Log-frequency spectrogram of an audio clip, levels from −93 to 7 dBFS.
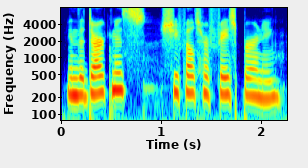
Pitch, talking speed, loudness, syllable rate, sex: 225 Hz, 210 wpm, -16 LUFS, 4.8 syllables/s, female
